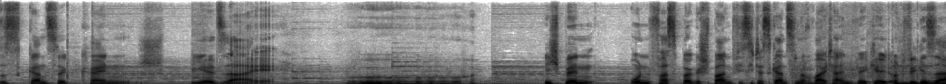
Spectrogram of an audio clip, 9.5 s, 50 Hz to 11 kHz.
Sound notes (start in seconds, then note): 3.4 spooky scary sound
